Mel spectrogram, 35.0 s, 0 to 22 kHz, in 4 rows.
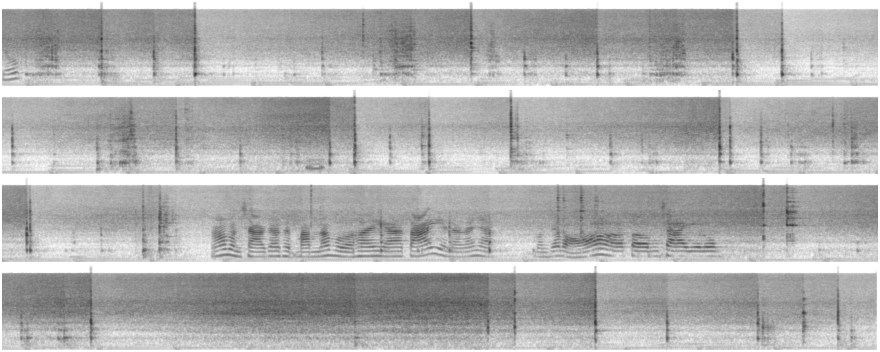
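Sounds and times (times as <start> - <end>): meat sizzling in hot oil: 0.0 - 35.0
metal ladle clinking on pot: 25.1 - 25.6.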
